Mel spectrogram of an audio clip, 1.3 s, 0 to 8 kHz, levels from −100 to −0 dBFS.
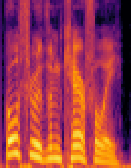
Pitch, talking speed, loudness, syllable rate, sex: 180 Hz, 180 wpm, -14 LUFS, 6.1 syllables/s, male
